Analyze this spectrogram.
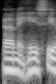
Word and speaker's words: Ta-Nehisi: Ta-Nehisi, like in Tallahassee. That's what he says when you pronounce it.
